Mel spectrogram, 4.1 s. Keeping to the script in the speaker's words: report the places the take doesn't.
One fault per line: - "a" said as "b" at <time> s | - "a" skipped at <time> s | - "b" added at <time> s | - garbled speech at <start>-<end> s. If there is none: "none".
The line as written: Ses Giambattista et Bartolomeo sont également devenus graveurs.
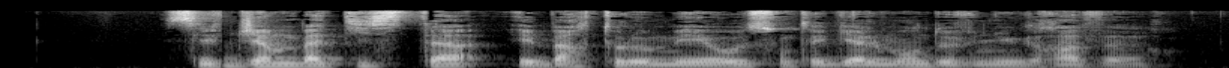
none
